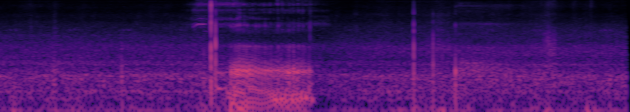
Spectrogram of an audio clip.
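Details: One loud, rattling snort-snore from a brindle Pug asleep during an afternoon nap, with quieter breathing and small clicks around it: snoring.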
